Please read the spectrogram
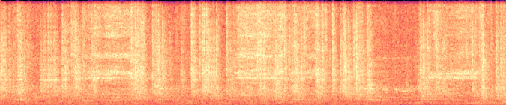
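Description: Boots stepping down the rungs of an aluminium extension ladder, the metal ladder rattling with a run of irregular clicks and knocks.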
